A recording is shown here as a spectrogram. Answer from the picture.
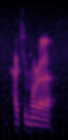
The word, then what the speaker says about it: Hachimura: I'm asking the reasoning why they picked Hachimura. Am I saying that right? – Oh, my God. Yes.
